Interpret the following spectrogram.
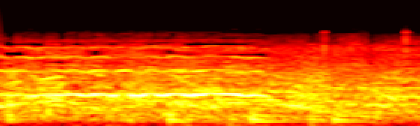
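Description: A high, wavering ululation is held over a crowd of voices singing and shouting, and breaks off about a second and a half in.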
